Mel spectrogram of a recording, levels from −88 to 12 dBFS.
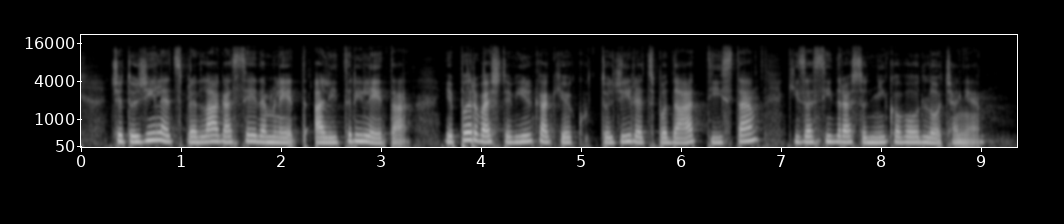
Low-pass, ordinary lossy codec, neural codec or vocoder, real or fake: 14.4 kHz; none; none; real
